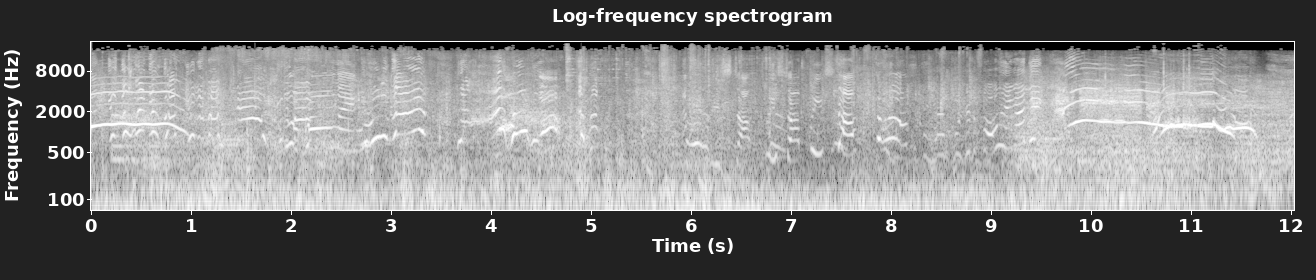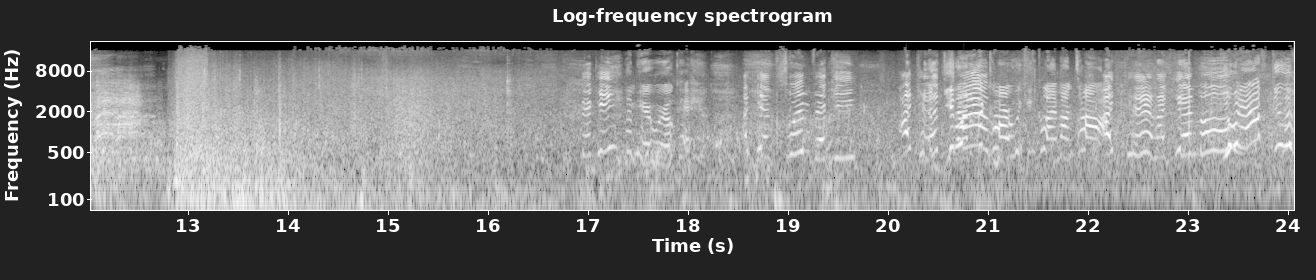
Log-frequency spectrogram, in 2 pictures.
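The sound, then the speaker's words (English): An earthquake rumbles and a bridge shakes with a loud, continuous low roar and churning noise, while people shout and talk over it. The rumble drops noticeably after about twelve seconds. “This is the earthquake I wrote about. There is no safe place anywhere.”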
